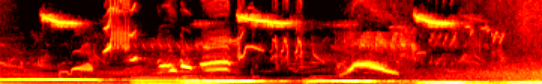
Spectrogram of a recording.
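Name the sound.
bird singing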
